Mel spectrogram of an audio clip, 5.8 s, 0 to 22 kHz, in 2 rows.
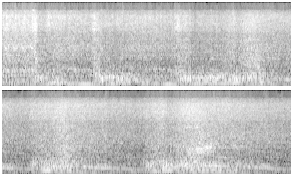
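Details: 1949 Chevy 3100 with 1954 235 inline-six, after replacing leaky exhaust donut at front Fenton cast-iron header: repeated smooth rev sweeps, no puffing or ticking at manifold; exhaust sealed, normal.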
